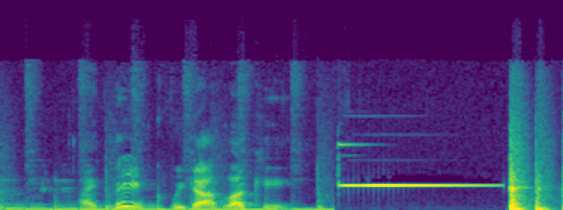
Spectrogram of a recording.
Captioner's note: ding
